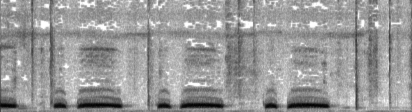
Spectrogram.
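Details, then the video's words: Lively spotted dove giving its fighting call while seeking a rival, kept as a training bird: paired coos, a short hoot then a long buzzy, hoarse coo, repeated about once a second, with faint clicks and tapping. "Derkuku gacor suara narung cari lawan"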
